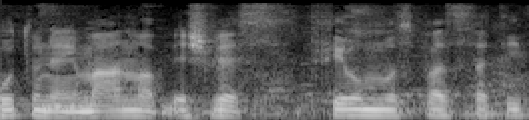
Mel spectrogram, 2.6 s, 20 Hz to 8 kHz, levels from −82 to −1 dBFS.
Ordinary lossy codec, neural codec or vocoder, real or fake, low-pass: AAC, 32 kbps; none; real; 7.2 kHz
